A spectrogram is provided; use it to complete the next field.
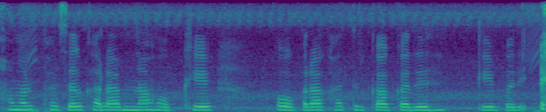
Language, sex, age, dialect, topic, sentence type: Bhojpuri, female, 18-24, Northern, agriculture, question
